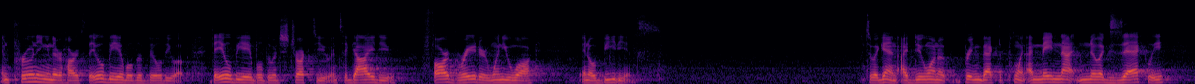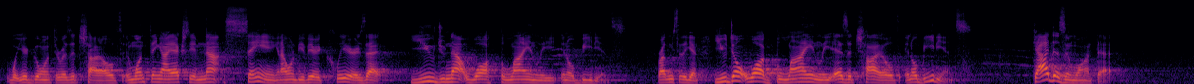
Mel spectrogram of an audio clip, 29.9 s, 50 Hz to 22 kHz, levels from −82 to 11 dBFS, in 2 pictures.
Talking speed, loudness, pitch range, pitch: 190 wpm, -31 LUFS, 125-145 Hz, 135 Hz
